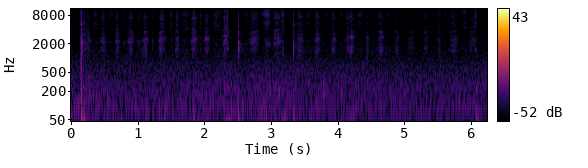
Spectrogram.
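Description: Chalk writing on a chalkboard: a faint, rapid string of small taps and scratches as the chalk forms a line of words.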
